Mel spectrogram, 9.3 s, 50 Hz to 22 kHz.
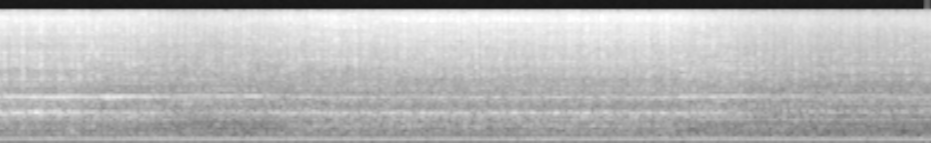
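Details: Corvette C5 V8 idling steadily with a light, somewhat uneven tick about three a second, heard underneath the engine toward the front near the harmonic balancer; cause unknown.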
